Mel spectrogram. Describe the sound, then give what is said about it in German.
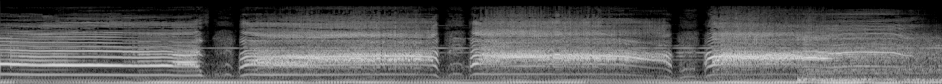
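A ghost woman's long, piercing scream rises and wavers in several sustained bursts separated by brief gasps for breath, loud over a low droning background. “Als ihr Schrei endete, starrte sie ihn funkelnd an.”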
